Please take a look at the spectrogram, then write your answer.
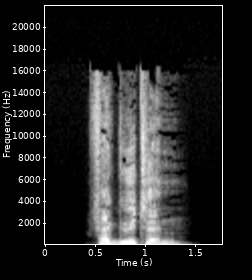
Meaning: to compensate
- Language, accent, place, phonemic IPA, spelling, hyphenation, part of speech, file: German, Germany, Berlin, /fɛɐ̯ˈɡyːtn̩/, vergüten, ver‧gü‧ten, verb, De-vergüten.ogg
